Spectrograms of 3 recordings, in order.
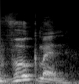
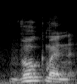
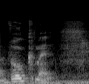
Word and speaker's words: Volkman: huge uh appreciation to Tim vugman um Volkman as it is uh come to me to be understood oh my gosh I'm losing it um it's how it's pronounced properly Tim kindly let me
